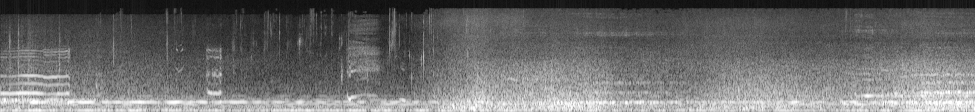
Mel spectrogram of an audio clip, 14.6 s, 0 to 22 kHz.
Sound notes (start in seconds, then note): 6.6 waves crashing; 7.9 ethereal music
